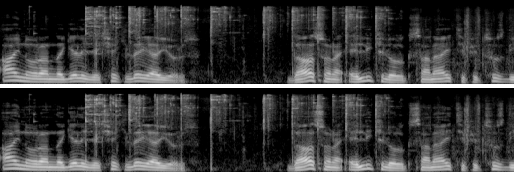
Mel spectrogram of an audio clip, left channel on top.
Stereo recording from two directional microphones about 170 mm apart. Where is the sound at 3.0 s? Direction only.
50° right (ahead or behind).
